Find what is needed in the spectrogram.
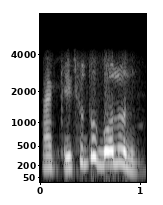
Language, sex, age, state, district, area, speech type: Bengali, male, 18-30, West Bengal, Uttar Dinajpur, urban, conversation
